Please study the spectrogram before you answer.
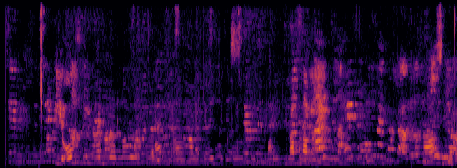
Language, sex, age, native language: Icelandic, male, 18-19, Icelandic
